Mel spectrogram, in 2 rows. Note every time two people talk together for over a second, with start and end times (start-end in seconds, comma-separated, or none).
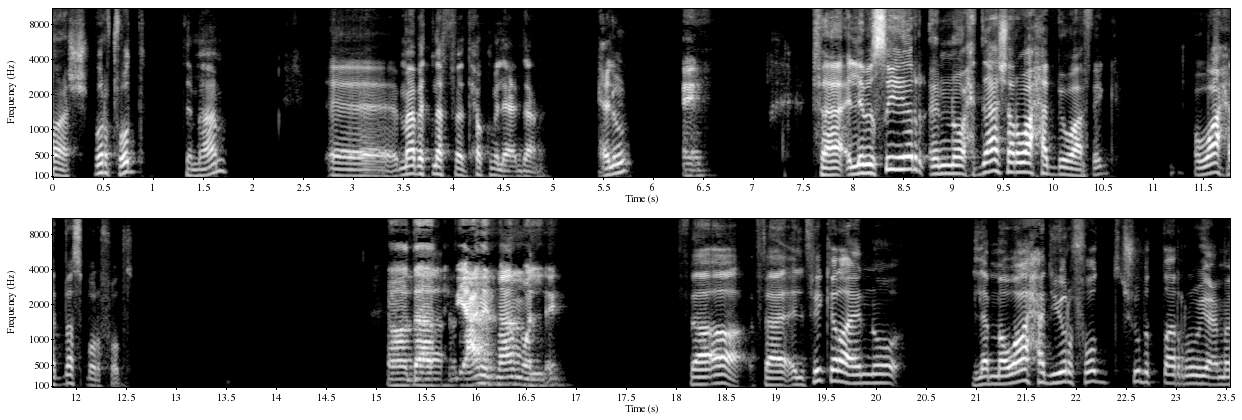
none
